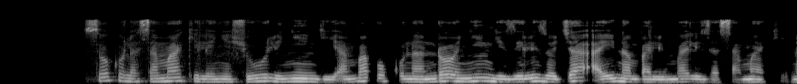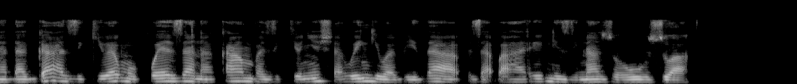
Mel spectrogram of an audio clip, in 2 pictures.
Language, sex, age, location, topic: Swahili, male, 25-35, Mombasa, agriculture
